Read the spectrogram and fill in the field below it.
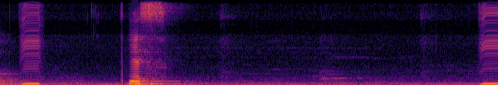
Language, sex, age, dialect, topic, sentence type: Kannada, female, 31-35, Mysore Kannada, agriculture, statement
